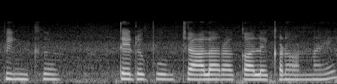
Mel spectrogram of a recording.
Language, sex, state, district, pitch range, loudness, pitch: Telugu, female, Andhra Pradesh, Chittoor, 225-240 Hz, -17 LUFS, 230 Hz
